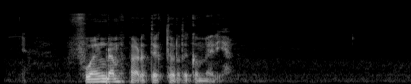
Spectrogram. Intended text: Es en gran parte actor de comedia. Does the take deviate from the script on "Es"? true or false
true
